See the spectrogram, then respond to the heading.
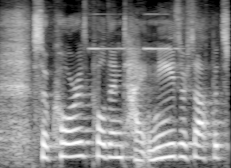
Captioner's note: timer beeping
